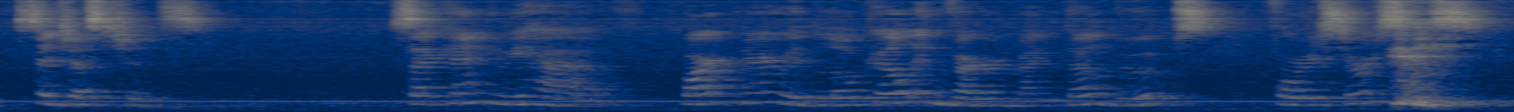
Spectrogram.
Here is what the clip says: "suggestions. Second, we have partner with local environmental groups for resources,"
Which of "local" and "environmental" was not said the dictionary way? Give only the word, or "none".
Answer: none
